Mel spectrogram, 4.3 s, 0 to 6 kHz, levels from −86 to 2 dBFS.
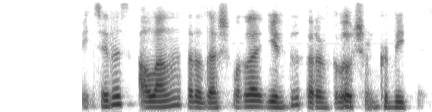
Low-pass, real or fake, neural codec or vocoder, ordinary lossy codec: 5.4 kHz; fake; codec, 16 kHz, 0.5 kbps, FunCodec, trained on LibriTTS, 25 frames a second; Opus, 24 kbps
